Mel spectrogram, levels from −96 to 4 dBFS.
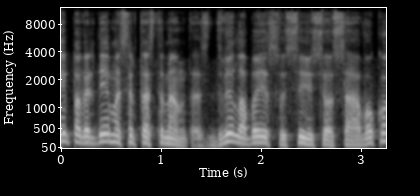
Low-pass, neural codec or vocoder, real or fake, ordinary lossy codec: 10.8 kHz; none; real; Opus, 24 kbps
